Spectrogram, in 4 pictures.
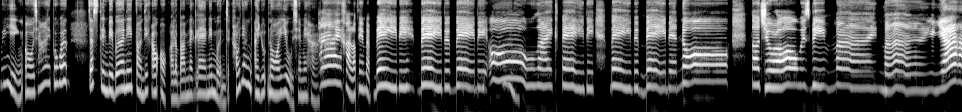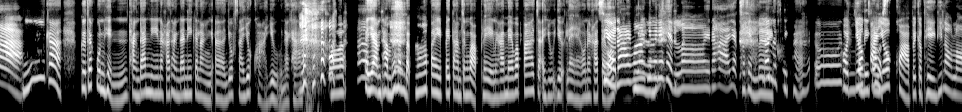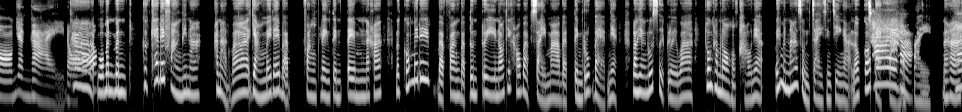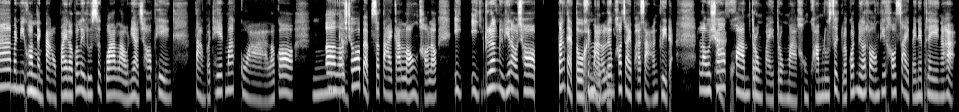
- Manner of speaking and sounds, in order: singing: "Baby, baby, baby oh. Like … be mine mine"; laugh; tapping; other background noise; "พยายาม" said as "พะยาม"; laugh
- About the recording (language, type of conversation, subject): Thai, podcast, เพลงไทยหรือเพลงต่างประเทศ เพลงไหนสะท้อนความเป็นตัวคุณมากกว่ากัน?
